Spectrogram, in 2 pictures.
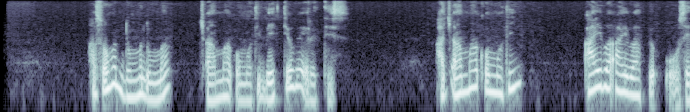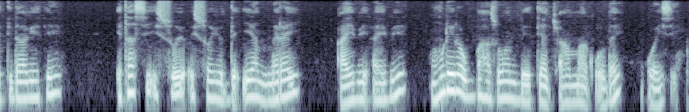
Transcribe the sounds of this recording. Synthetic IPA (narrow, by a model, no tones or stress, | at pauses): hɐsɔwɐnd̪ʊmːɐd̪ʊmːɐ | t͡ʃʼaːmːaːkʼɔmːɔt̪ɪbe̞ːt̪ːɪjoːɡeːɛ̰ɾɛt̪ːeːs | hɐt͡ʃʼaːmːaːkʼɔmːɔt̪ɪ | ʔɐjbɐ̰ʔɐjbaːpːɛo̞̰ːsɛt̪ːɪd̪aːɡe̞ːt̪ʰe | ɛt̪ɐsːɪɪsːɔ̰j̰ɪsːɔjːɔd̪ɛʔɪjamɛɾɐj | ʔɐjbɛʔɐjbe | mʊlɛɾɐʊbːaːhɐsɔwɐnbe̞ːt̪ːɪjat͡ʃʼaːmːa̰ːkʼo̰ːd̪ɐj | wɔjsḛ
